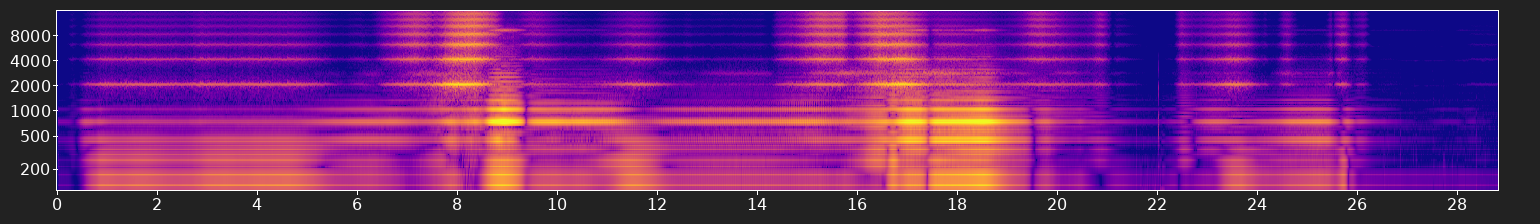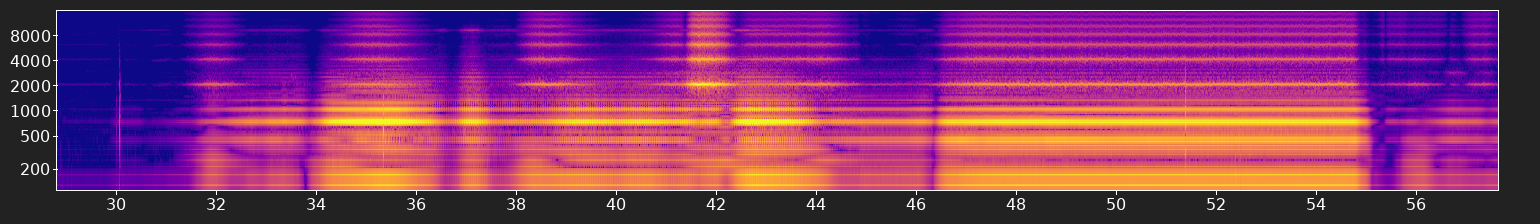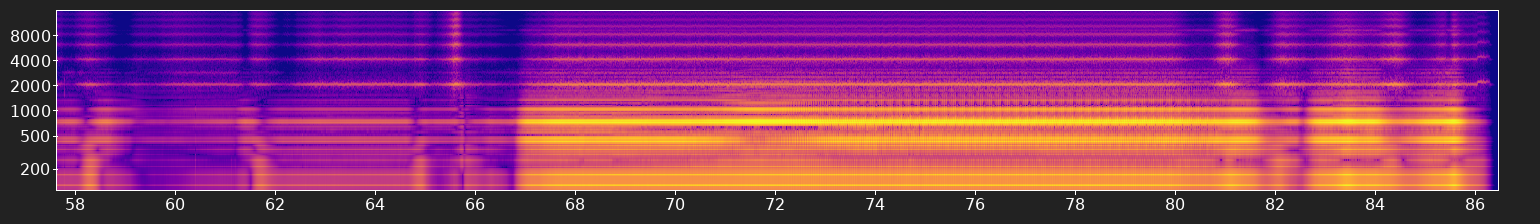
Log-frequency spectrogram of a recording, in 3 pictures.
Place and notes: Rue Megevand, Besançon, France - borne voiture - mairie
micro Elektrosluch 3+
Festival Bien urbain
Jérome Fino & Somaticae
5 June, 15:00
